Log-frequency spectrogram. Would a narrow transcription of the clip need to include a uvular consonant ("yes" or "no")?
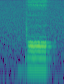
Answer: no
